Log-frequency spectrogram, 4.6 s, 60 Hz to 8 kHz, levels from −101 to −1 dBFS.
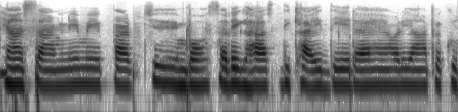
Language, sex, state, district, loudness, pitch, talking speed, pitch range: Hindi, female, Bihar, Sitamarhi, -16 LUFS, 195 Hz, 195 wpm, 195-205 Hz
